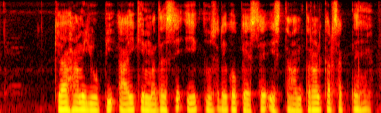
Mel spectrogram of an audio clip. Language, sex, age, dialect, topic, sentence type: Hindi, male, 31-35, Awadhi Bundeli, banking, question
